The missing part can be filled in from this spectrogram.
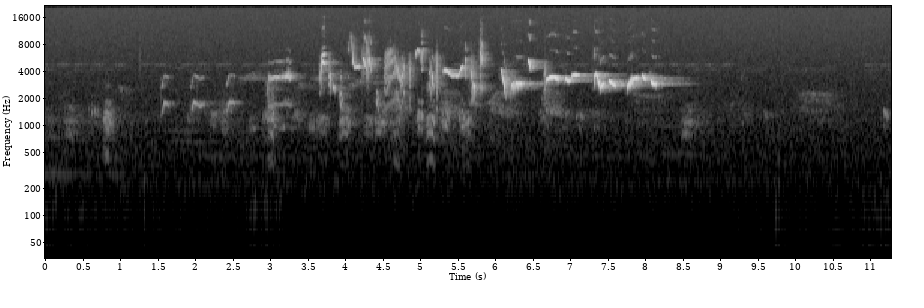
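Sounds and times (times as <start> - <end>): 
Eurasian blackcap Sylvia atricapilla singing fluty whistles: 2.5 - 8.5.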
